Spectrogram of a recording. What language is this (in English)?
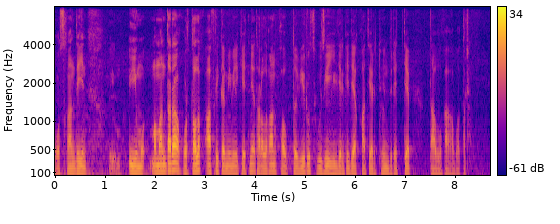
Kazakh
